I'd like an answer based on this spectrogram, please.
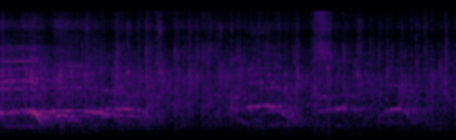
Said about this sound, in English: One more time, put those anointed hands together. Give God a mighty hand clap.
